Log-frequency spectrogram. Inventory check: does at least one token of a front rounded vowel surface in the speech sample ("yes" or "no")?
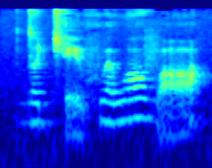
no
